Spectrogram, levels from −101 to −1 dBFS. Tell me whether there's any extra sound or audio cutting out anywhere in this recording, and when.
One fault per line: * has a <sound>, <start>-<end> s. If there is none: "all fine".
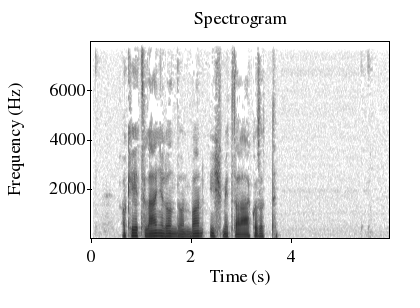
all fine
